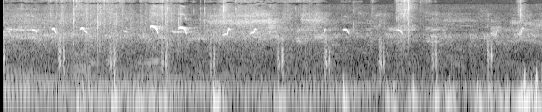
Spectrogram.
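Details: Baby chicks with their broody mother hen, scratching the ground: many short, high, downward-sliding peeps repeat rapidly, while the hen gives low, soft clucks throughout.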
